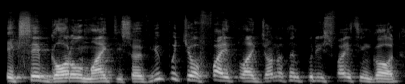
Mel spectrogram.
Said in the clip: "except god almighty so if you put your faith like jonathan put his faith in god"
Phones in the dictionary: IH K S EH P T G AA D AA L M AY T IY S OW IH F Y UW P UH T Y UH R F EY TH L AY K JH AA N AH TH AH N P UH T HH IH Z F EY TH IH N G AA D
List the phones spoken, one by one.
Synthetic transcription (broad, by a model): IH K S EH P T G AA D AA L M AY T IY S OW IH F Y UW P UH T Y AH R F EY TH L AY K JH AA N AH TH AH N P UH T HH IH Z F EY TH IH N G AA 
